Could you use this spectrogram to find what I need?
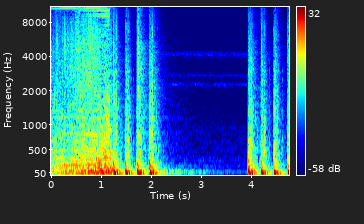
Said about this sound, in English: Open up! I don't want to knock this door down, but I will...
